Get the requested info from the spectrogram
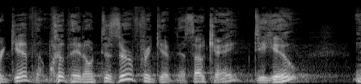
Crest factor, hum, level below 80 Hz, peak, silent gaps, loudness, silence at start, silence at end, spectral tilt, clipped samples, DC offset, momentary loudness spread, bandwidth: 18 dB; none; -62 dBFS; -4 dBFS; none; -21 LUFS; 0 s; 0 s; -5 dB/octave; under 0.1%; under 0.1%; 8 LU; 16 kHz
